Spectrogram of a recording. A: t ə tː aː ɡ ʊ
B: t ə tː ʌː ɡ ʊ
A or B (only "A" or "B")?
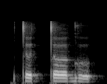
B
